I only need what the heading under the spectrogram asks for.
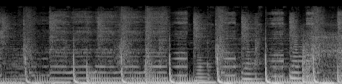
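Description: An electronic dance track plays loud and close, with a steady pounding kick drum about twice a second under sustained synth chords and bright, shimmering high textures. No voices are heard.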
